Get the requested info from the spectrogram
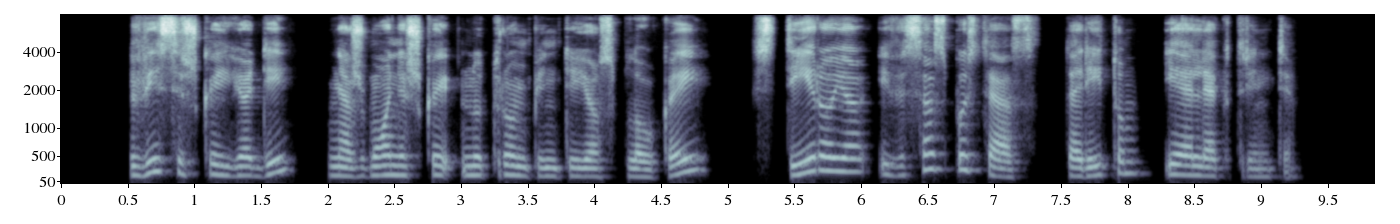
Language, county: Lithuanian, Vilnius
